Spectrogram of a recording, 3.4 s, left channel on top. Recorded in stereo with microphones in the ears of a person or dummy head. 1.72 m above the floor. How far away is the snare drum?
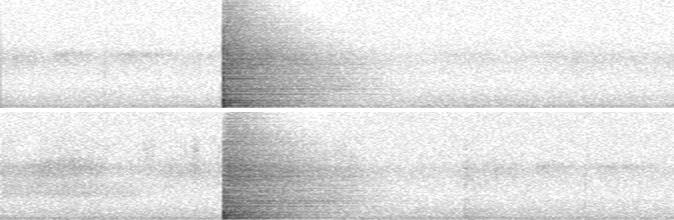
About 1.1 m.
